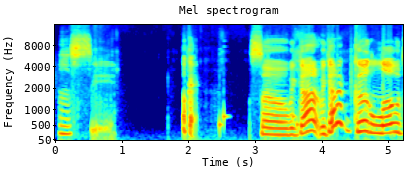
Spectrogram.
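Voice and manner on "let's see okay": under-the-breath whisper. Real, not acted. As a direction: whisper it to yourself. Muttered to self.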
